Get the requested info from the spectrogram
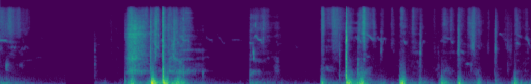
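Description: Hand massage sounds: about a second of rubbing with two sharp slaps a few seconds in, the loudest moment, then after a pause a string of separate sharp slaps and pats on the knee and lower leg in the last few seconds.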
